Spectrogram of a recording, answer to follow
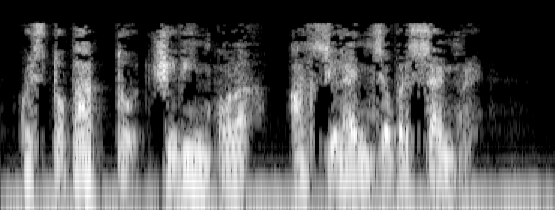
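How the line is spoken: Murmuring. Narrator (Italian): mormorò Huckleberry

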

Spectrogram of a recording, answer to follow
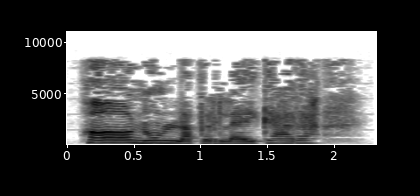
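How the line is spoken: Exclaimed. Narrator (Italian): esclamò

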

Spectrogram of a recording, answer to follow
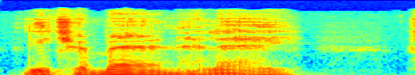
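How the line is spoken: Sighed. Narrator (Italian): sospirò

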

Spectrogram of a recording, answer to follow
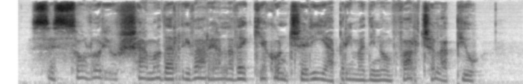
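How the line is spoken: Breathless whisper. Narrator (Italian): sussurrò Tom col respiro mozzato

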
